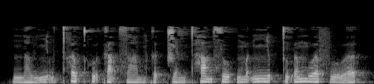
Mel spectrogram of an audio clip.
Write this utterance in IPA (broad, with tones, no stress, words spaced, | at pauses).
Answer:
na̤˨˩wɲə̰˧˥w t̪ʰə˧wt̪ʰṵ˧˨ə̯ka̰˧˨msa̤ː˨˩m kə˨˩t̚t͡ɕɛ̤˨˩nt̪ʰa˧m su˨˩k̚ mə̰˧˥nɲə˦˥p̚t̪ṵ˧˥ə̯ mu˧ə̯fu˧˩˨ə̯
